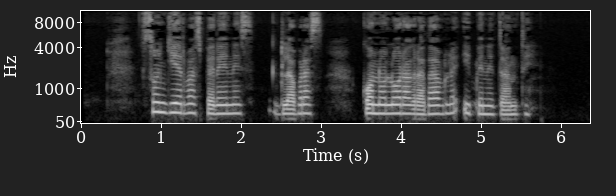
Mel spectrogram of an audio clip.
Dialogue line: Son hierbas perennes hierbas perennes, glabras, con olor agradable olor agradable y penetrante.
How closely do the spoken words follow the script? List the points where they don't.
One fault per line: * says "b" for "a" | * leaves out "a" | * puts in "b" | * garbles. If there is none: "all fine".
* leaves out "hierbas perennes"
* leaves out "olor agradable"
